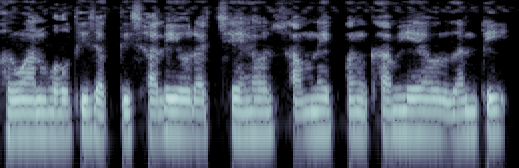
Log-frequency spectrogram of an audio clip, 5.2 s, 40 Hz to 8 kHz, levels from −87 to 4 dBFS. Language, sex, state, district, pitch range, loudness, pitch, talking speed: Hindi, male, Chhattisgarh, Korba, 115-120 Hz, -21 LUFS, 115 Hz, 185 wpm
